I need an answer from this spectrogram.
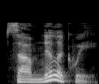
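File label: "somniloquy", British English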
